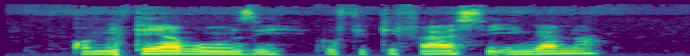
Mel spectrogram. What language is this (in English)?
Kinyarwanda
